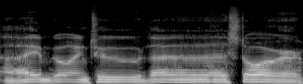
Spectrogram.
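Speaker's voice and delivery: flat, very slow, drawn-out droning machine voice. Showing how the Cyberman talks: Cyberman voice, monotone, drawn out. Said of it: "this Cyberman has sort of a monotone, slightly sing-songy".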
